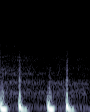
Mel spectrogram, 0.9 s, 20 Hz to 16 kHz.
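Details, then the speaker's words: Simulated heart auscultation on a virtual patient simulator (surgical clinical case): two quick regular lub-dub cycles at roughly 125 a minute, sinus tachycardia. "синусовий тахікардія"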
